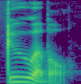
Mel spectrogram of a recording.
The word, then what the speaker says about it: doable: Pronunciation, doable. Doable. The stress is on the first syllable.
